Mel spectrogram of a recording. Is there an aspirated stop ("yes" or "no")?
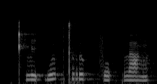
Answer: yes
